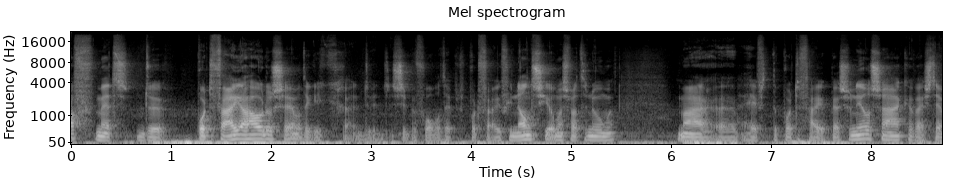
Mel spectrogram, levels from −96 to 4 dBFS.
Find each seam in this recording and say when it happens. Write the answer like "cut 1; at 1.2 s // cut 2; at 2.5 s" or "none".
cut 1; at 6.7 s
